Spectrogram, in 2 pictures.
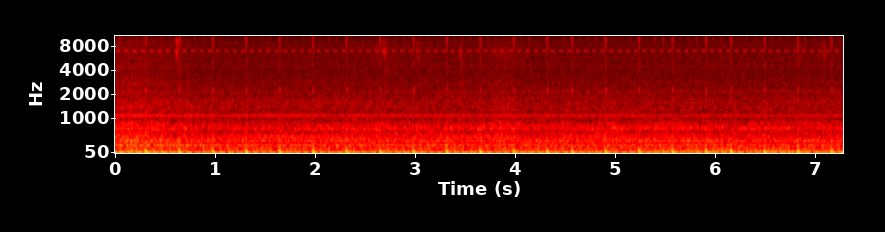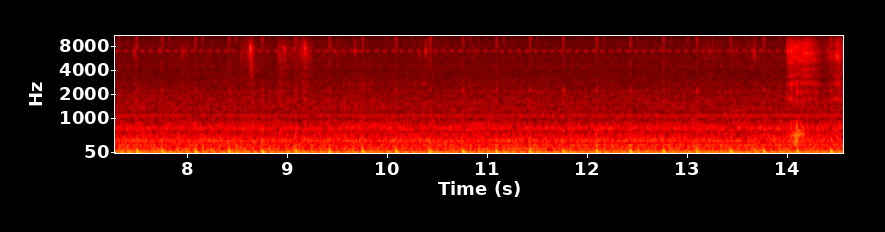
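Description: Steady low, pulsing background noise with a thin steady whine, and a brief soft rustle of synthetic wig hair being handled about nine seconds in.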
